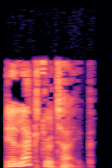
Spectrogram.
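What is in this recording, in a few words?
"electrotype", British English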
